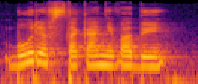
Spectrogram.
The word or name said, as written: Буря в стакане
